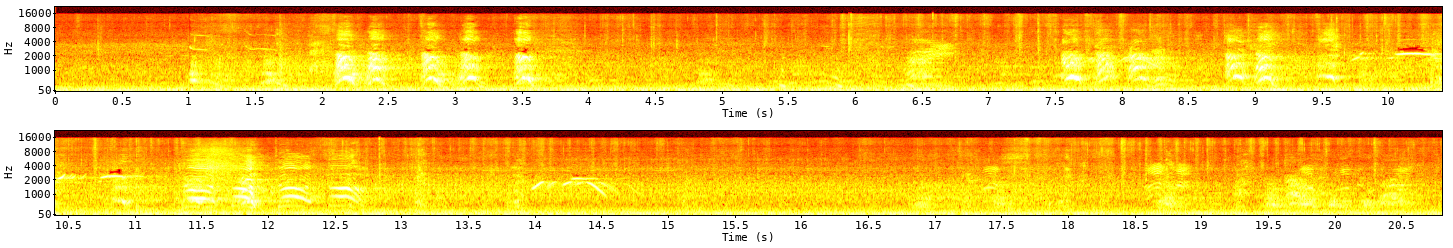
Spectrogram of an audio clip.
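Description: Dog barking in short runs, four quick barks about two seconds in and another run around eight seconds, then higher yelps and whines that rise and fall around eleven to twelve seconds and once more near fourteen seconds.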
